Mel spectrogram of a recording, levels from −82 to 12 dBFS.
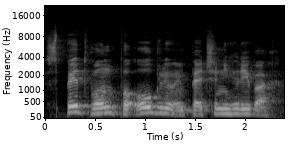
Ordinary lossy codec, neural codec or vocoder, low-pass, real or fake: none; vocoder, 44.1 kHz, 128 mel bands every 512 samples, BigVGAN v2; 19.8 kHz; fake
